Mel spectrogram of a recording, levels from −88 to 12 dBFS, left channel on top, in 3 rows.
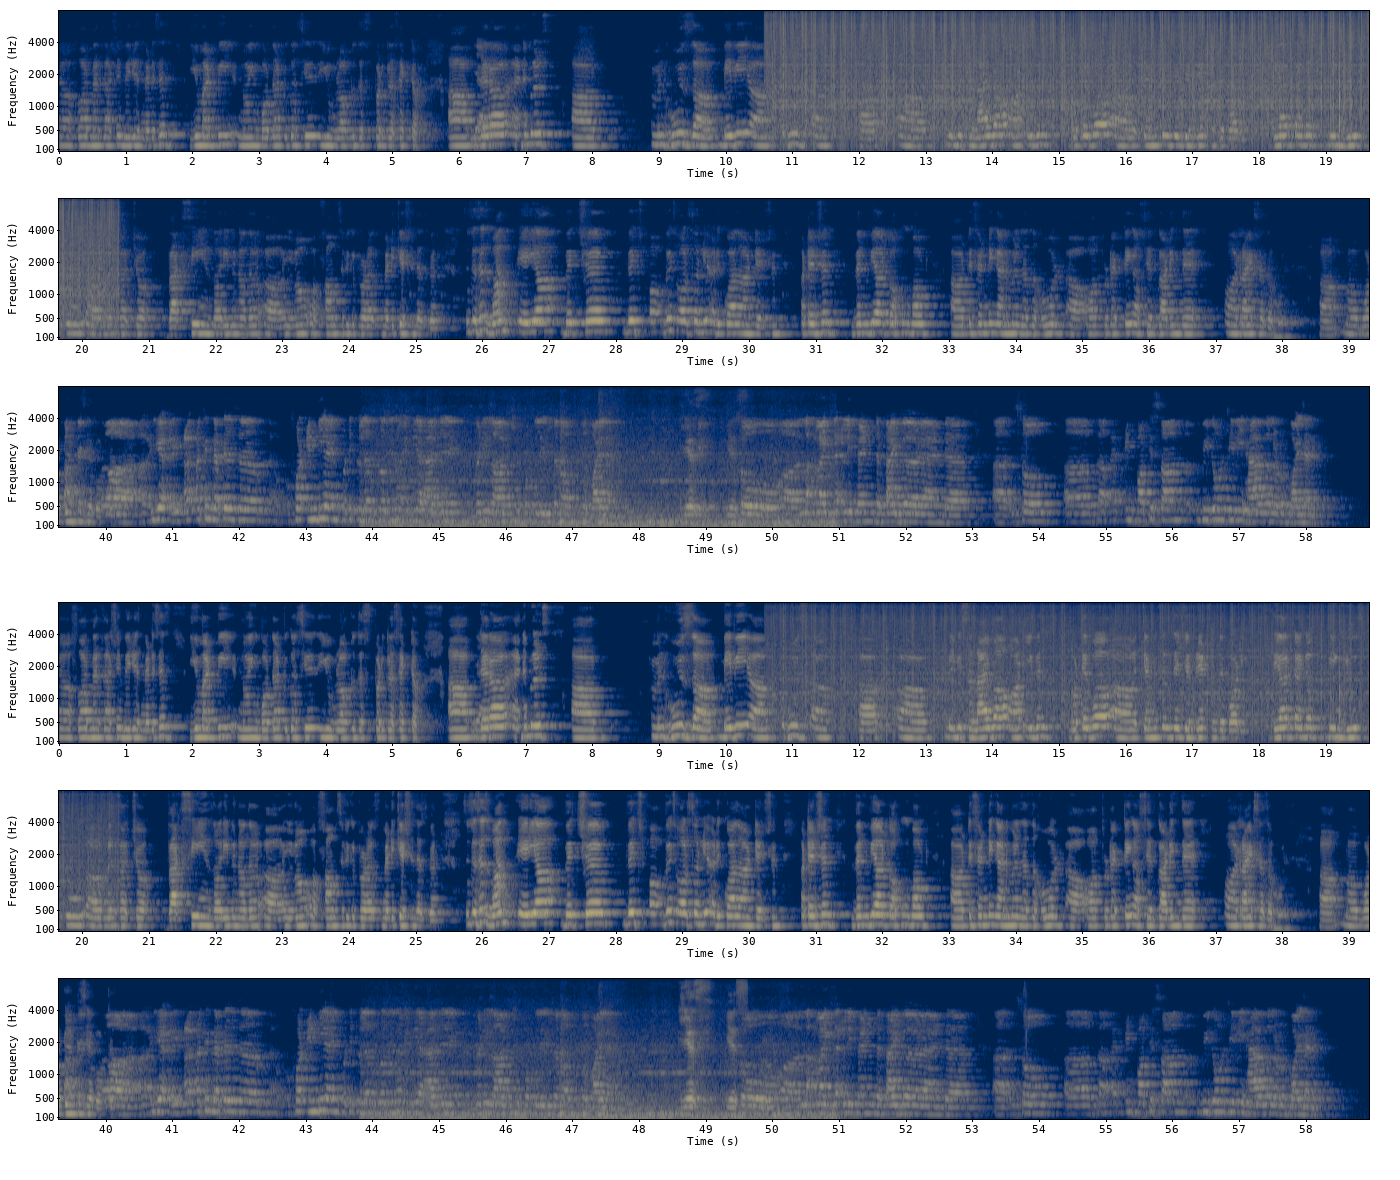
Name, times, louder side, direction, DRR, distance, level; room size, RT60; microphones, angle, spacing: voice 1, 0.0-1.7 2.0-5.5 5.8-7.3 7.7-8.2 8.9-11.6 12.0-17.8 18.2-21.0 21.3-25.3 25.8-30.5 30.8-32.7 33.0-36.7 37.1-38.1 38.6-40.0 48.6-49.0 49.3-49.5 49.8-50.1, right 5 dB, 75° right, 0.5 m, -31 dB
sound 1, 10.6-20.6, left 7 dB, 30° left, 0.3 m, -38 dB
voice 2, 39.1-48.0 48.9-49.0 49.5-52.9 53.3-54.1 54.4-58.1, left 1 dB, 65° left, 2.9 m, -37 dB
sound 2, 43.8-51.0, equal, 10° left, 0.9 m, -40 dB
14.5 x 6.8 x 4.1 m
head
